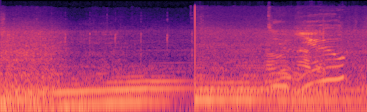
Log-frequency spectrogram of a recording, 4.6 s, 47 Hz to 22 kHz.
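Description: A single-turbo BMW 335i with a T51R turbo mod holds a loud, steady engine drone that drops briefly midway and then carries on under a voice.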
